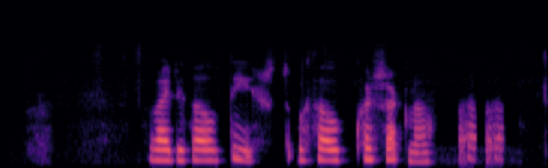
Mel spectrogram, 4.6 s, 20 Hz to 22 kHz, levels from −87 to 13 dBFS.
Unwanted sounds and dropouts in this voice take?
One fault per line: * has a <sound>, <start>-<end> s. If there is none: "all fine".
* has a laugh, 3.8-4.2 s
